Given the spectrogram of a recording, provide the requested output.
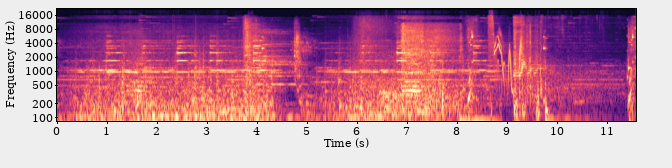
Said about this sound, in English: How do I use the eye to call the train?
